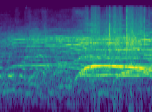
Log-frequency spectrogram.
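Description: Crowd of guests cheering with many high-pitched shouts, growing louder about a second in.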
